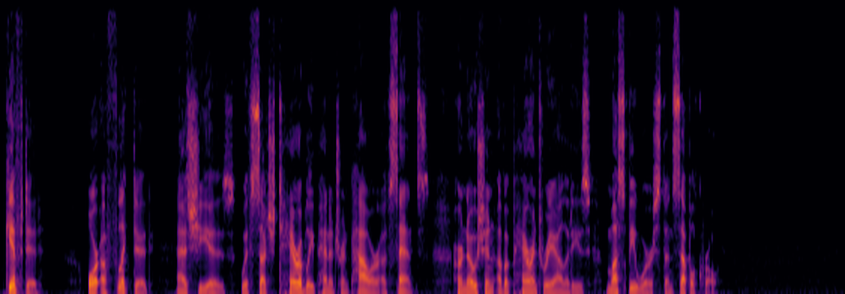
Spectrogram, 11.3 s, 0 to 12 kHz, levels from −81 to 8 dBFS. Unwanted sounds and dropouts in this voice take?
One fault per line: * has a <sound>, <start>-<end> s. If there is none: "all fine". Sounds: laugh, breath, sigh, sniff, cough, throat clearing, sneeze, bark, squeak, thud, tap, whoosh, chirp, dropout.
all fine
